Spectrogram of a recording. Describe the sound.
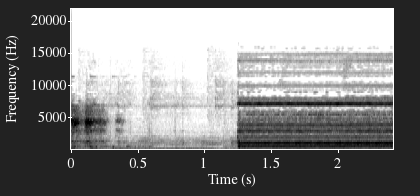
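A buzzer marks a lie in a lie detector game: after a stretch of quieter, mixed noise, one loud, harsh, steady buzz starts abruptly and holds unbroken to the end.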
